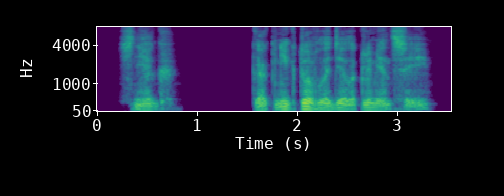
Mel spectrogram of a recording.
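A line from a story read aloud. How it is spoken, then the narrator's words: Unusually hoarse. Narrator (Russian): с непривычной хрипотцой в голосе произнес Люпин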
